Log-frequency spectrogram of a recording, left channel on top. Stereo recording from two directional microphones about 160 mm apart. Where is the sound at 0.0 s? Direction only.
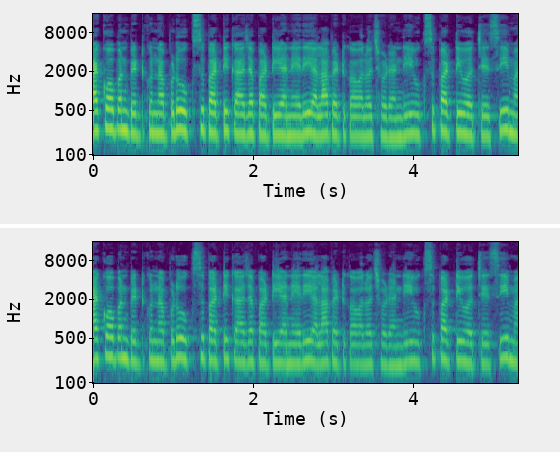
30° left (ahead or behind).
